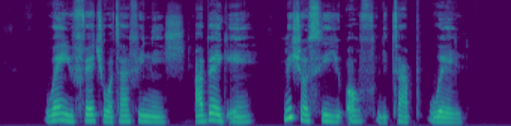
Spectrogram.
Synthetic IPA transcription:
wɛ̃njufɛt͡ʃwɔtʰafiniʃʔabɛɡɛ | mĩʃɔsijuʔɔfditʰapwɛl

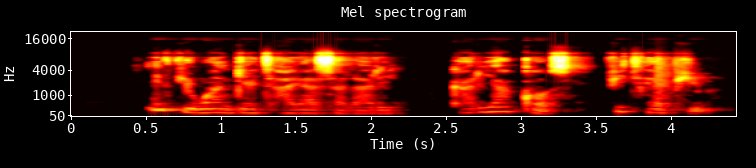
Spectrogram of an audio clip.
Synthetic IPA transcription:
ifjuwãnɡɛthajasalaɹi | kʰaɹiakʰɔsfidhɛlpʰjṵ

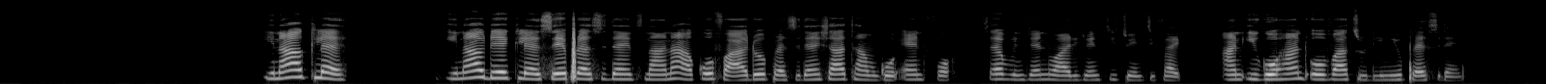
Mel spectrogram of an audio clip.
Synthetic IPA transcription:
inaʊdeklɛsepʰɹɛsidɛ̃ntnãnãakofaadopʰɹɛsidɛ̃nʃaltʰãmɡoʔɛ̃ndfɔ | sɛvɛ̃nd͡ʒãnjuaɹitʰwɛ̃ntʰitʰwɛ̃ntʰifaɪv | ãniɡoɦãndovatʰudinjupʰɹɛsidɛ̃nt

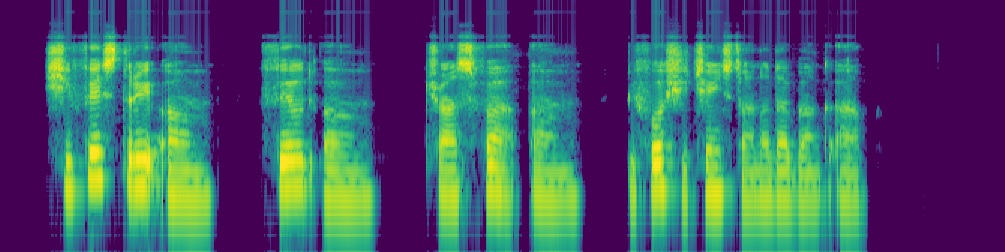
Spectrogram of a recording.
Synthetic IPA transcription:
ʃifesθɹiʔʌm | feldʌm | tʰɹãnsfəʌm | b̥ifɔʃit͡ʃẽnd͡ʒtʰuanɔðabãŋkap̚

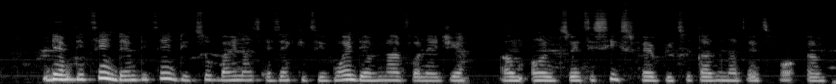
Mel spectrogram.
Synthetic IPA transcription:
dɛ̃mditʰẽndɛ̃mditʰẽnditʰubaɪnasɛɡzɛkʰjutʰivwɛ̃ndɛ̃mlãndfɔnaɪd͡ʒiɹia | mɔ̃ntʰwɛ̃ntisiksfɛbɹitʰuθaʊzãndãntʰwɛ̃nti̥fɔ̰m

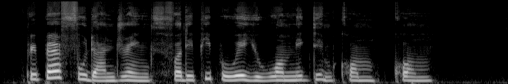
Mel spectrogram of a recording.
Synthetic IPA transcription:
pʰɹipɛfudãndɹĩŋksfɔdəpʰiplwejuwɔ̃nmek̚dɛ̃mkʰɔ̃mkʰɔ̃m

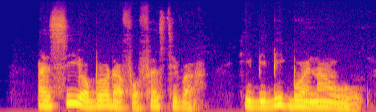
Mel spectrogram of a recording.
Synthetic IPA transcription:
aɪsijɔbɹɔdafɔfɛstʰiva̰l | hibibiɡ̚bɔɪnão

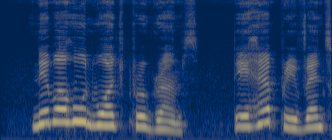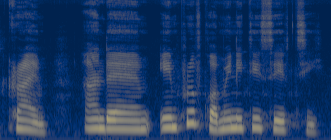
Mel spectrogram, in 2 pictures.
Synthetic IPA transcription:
nebaɦudwɔt͡ʃpɹoɡɹãms | d̥eɦɛlpːɹivɛ̃ntkʰɹãɪ̃m | ãndɛmĩmpɹuvkɔmjunitiseftʰi

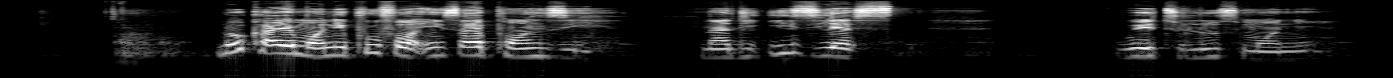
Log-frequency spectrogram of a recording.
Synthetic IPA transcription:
nokʰaɹimɔ̃nĩpʰufɔĩnsaɪd̚pʰɔ̃nzi | nãdiʔiziɛs | wetʰuluzmɔ̃nĩ

